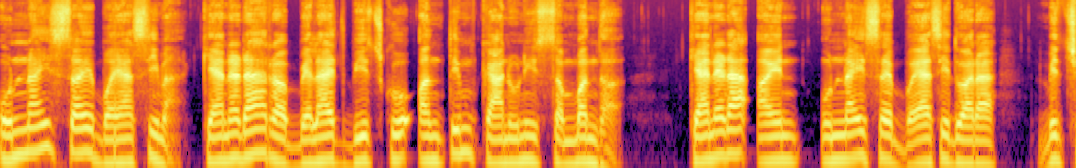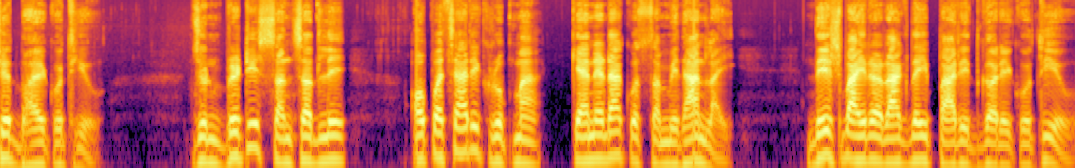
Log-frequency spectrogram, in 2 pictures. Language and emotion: Nepali, neutral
